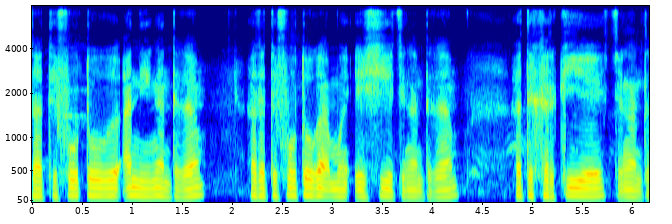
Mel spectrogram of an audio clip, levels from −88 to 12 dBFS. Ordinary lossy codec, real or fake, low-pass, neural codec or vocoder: none; real; 7.2 kHz; none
